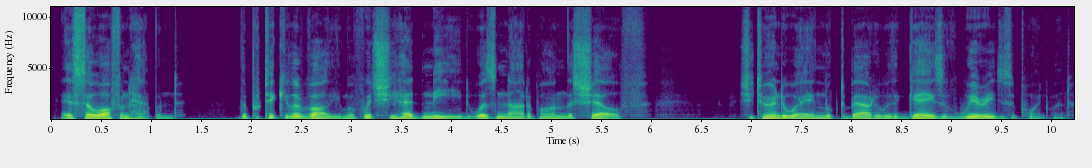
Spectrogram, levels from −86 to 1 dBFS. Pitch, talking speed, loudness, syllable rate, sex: 130 Hz, 175 wpm, -18 LUFS, 5.5 syllables/s, male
